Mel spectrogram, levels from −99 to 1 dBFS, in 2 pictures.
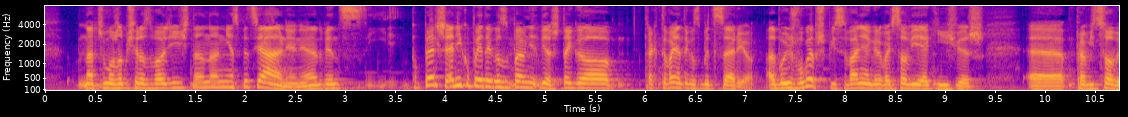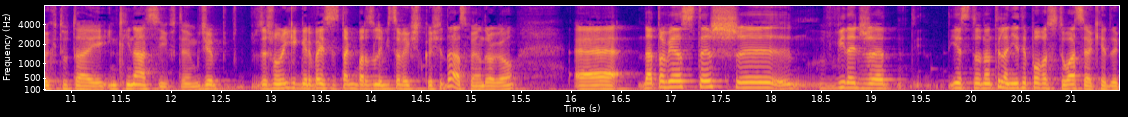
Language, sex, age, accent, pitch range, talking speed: Polish, male, 20-39, native, 120-165 Hz, 185 wpm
